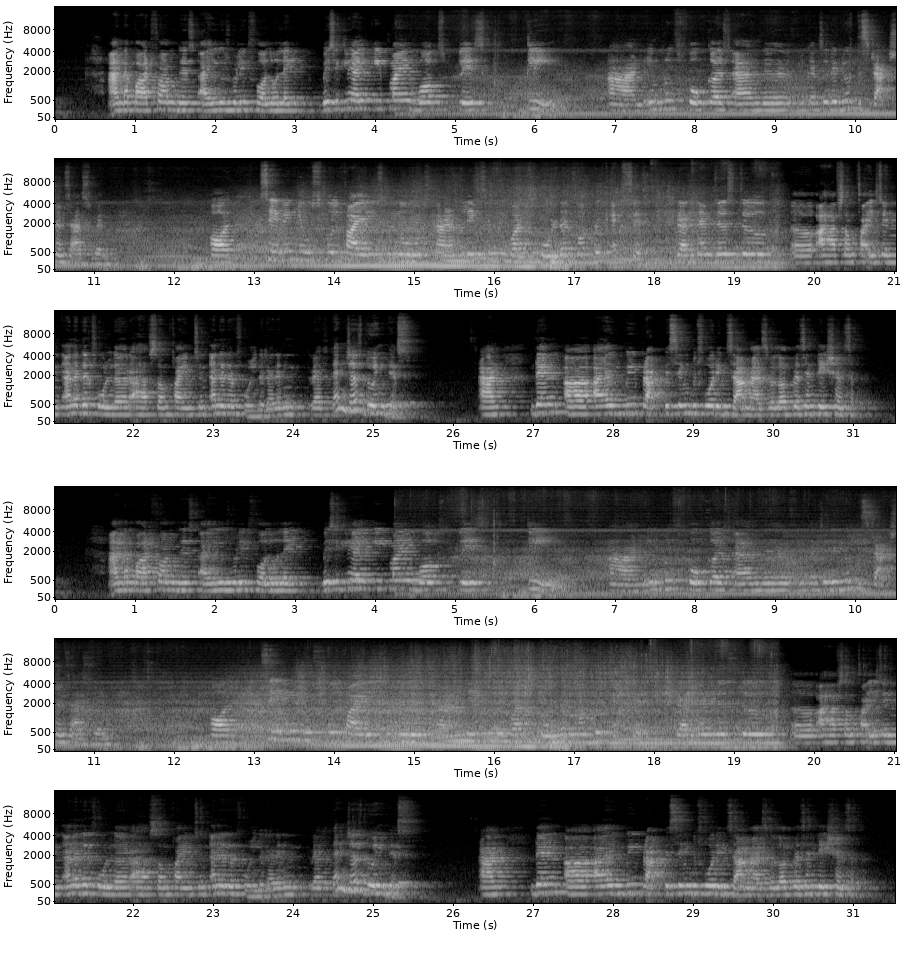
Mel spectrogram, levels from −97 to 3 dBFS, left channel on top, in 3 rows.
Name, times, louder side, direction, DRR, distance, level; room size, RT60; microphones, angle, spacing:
voice 1, 0.7-5.4 5.9-6.3 6.9-11.2 12.4-25.4 26.3-31.0, left 3 dB, 45° left, -7 dB, 3.6 m, -33 dB
sound 1, 4.2-19.6, equal, 80° right, 3.6 m, -37 dB
13.5 x 11.5 x 5.8 m, 0.81 s
head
